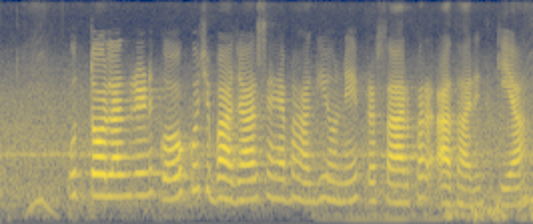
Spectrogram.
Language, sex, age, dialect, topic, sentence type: Hindi, female, 41-45, Hindustani Malvi Khadi Boli, banking, statement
